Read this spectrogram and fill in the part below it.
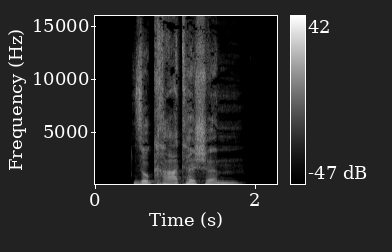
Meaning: strong dative masculine/neuter singular of sokratisch
- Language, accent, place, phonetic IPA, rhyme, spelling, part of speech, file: German, Germany, Berlin, [zoˈkʁaːtɪʃm̩], -aːtɪʃm̩, sokratischem, adjective, De-sokratischem.ogg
